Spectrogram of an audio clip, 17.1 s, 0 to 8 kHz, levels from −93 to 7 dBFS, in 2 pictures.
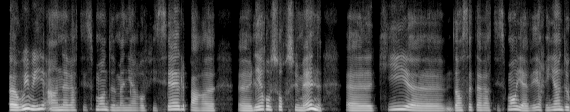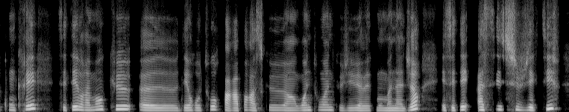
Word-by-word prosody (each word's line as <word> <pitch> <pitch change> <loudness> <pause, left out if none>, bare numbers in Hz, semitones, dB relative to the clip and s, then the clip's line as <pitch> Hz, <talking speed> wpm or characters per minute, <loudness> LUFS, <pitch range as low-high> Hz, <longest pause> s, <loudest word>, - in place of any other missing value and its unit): Heu, 190 - +10
oui, 230 +10 +8
oui, 245 0 +6
un 175 +1 +1
avertissement 175 +4 -3
de 180 -4 -5
manière 165 -1 -6
officielle 215 +9 0
par, 160 -3 -3
heu 150 -1 0 0.4
heu, 155 -1 +1
les 195 +8 +4
ressources 210 -3 -1
humaines, 185 - +6 0.4
heu, 155 -1 +1
qui, 220 +3 +1
heu 150 -3 +1
dans 165 0 -2
cet 180 +1 -9
avertissement, 165 +6 -2
il 215 - +2
y - - +2
avait 160 +4 -3
rien 185 +4 -2
de 195 -2 0
concret. 190 - +1 0.3
C'était 180 +5 0
vraiment 195 +2 -1
que, 240 -1 +2
heu, 160 -2 0
des 165 - -1
retours 170 +6 -4
par 175 -7 +2
rapport 155 +3 -1
à 160 - 0
ce 150 - -11
qu'un 170 -2 -6
one 170 +1 -2
to 185 +2 -14
one 185 0 -4
que 165 -1 -15
j'ai 155 +1 -10
eu 165 0 -3
avec 155 -1 -3
mon 160 -1 -7
manager 155 - +2 0.3
et - - -1
c'était 170 +5 0
assez 195 +3 -1
subjectif. 200 - +2
175 Hz, 175 wpm, -22 LUFS, 160-205 Hz, 0.4 s, Heu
